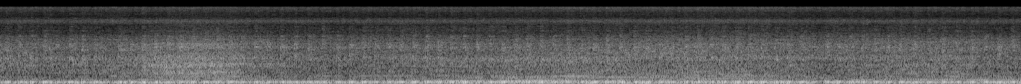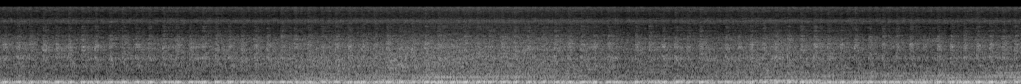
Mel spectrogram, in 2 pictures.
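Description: Yamaha XS650's air-cooled parallel-twin engine idling steadily, running after a cold start following two weeks unused.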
